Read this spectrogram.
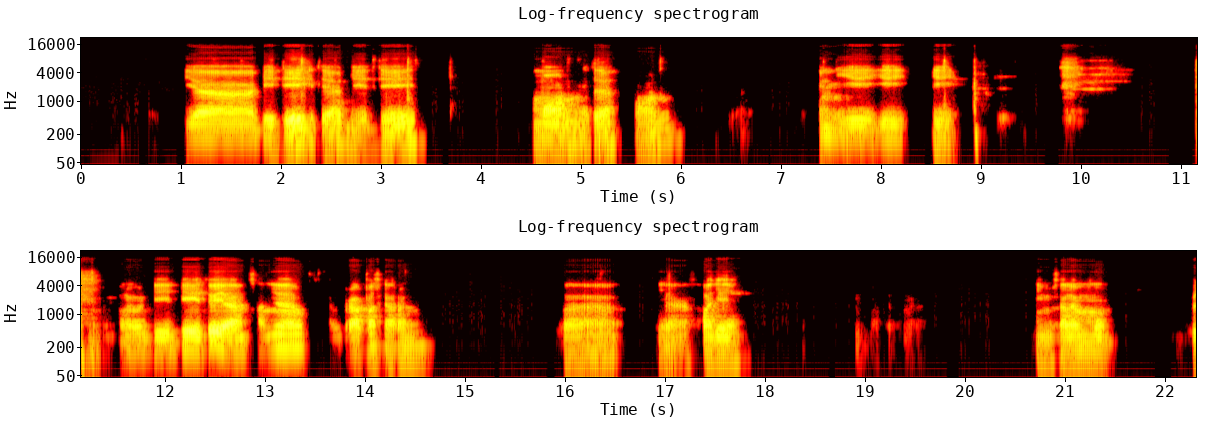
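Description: A man speaks calmly through an online call microphone, pausing between phrases.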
